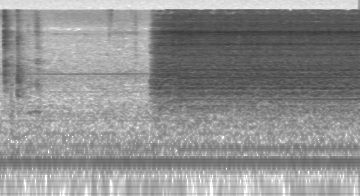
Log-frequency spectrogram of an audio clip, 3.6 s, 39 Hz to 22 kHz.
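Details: Xbox 360 with a disc stuck inside, eject pressed: a low fan hum, then a sudden loud, harsh grinding as the disc tray grinds and will not open; the drive also scratches discs.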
